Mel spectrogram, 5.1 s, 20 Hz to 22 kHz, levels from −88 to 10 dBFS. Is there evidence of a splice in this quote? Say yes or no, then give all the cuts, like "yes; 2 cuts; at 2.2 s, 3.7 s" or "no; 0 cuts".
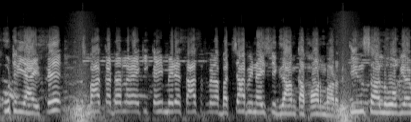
yes; 2 cuts; at 1.0 s, 4.3 s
